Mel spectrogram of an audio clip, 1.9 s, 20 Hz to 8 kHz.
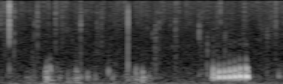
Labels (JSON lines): {"label": "biophony, damselfish", "recorder": "SoundTrap 600 or HydroMoth"}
